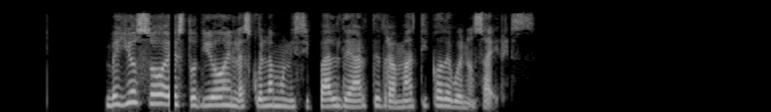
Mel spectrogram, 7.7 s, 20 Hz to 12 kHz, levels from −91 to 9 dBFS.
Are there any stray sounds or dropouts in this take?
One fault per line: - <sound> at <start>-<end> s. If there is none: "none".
none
